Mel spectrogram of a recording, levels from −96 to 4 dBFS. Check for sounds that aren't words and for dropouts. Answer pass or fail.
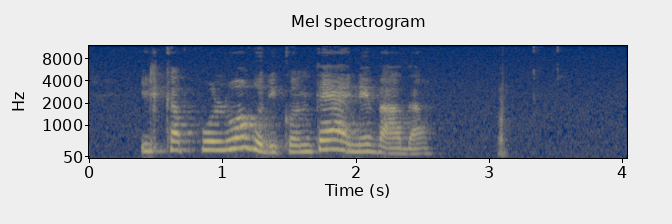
fail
